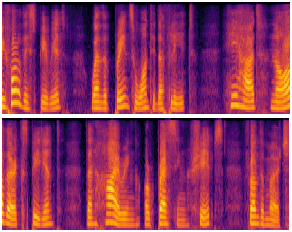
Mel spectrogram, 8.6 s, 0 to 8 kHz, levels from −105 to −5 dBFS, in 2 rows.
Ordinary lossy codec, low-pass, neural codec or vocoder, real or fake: AAC, 32 kbps; 7.2 kHz; codec, 16 kHz in and 24 kHz out, 1 kbps, XY-Tokenizer; fake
